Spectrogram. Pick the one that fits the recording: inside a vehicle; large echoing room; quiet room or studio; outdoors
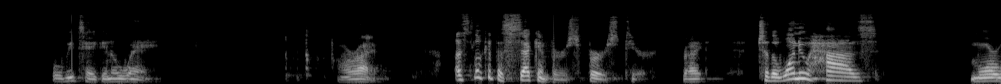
large echoing room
